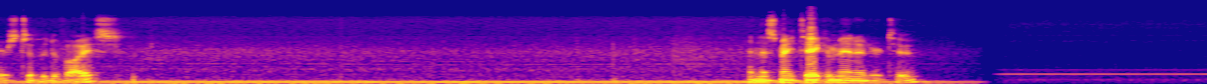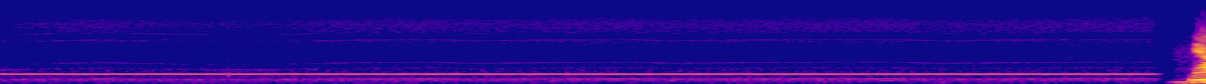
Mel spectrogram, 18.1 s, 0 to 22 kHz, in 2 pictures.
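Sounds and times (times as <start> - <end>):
steady pure tone: 0.0 - 7.4.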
